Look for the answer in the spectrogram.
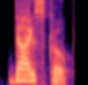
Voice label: "diascope", Indian

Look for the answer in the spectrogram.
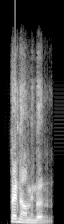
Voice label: "Phenomenon", Indian; Dictionary

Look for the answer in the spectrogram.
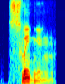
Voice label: "swinging", British

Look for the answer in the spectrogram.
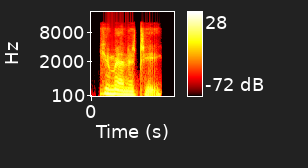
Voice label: "humanity", Indian

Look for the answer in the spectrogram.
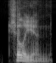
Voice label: "Chilean", American

